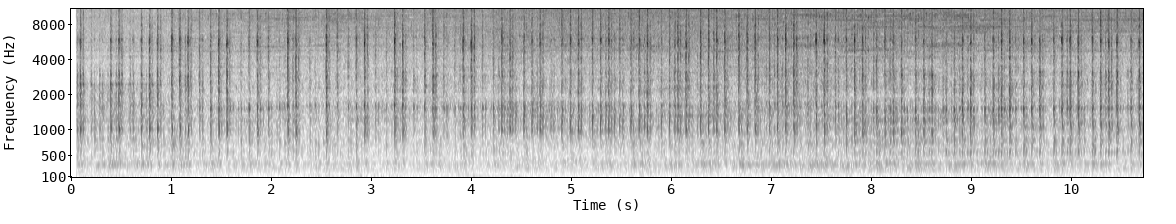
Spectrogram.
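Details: Fast metallic rattle over a running petrol engine on a BMW 323ci, caused by loose bolts on the power steering pump pulley; tightening the bolts fixed it.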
